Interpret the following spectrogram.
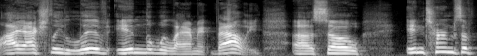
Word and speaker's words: Willamette: We also pronounce it the Willamette Valley. I don't make the rules. I know it doesn't look like that when you type it out, but it is Willamette.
